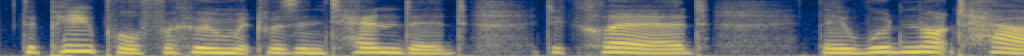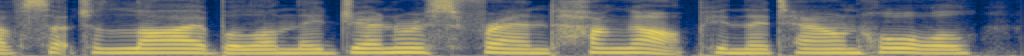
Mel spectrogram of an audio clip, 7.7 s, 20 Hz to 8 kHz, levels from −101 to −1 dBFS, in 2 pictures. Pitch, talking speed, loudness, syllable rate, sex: 215 Hz, 195 wpm, -17 LUFS, 5.0 syllables/s, female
